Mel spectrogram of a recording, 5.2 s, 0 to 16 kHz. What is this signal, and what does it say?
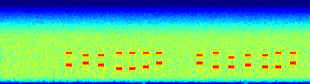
DTMF, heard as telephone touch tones, dialled by hand, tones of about 100 ms, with phone line noise. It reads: 908336# 064856#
